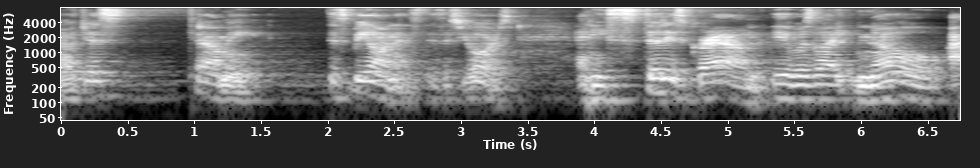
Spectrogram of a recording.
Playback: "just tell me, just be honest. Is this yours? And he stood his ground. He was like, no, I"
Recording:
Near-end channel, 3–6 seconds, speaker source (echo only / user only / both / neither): echo only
